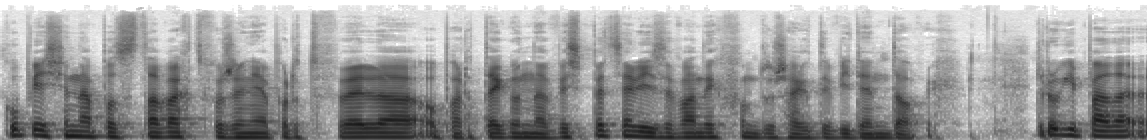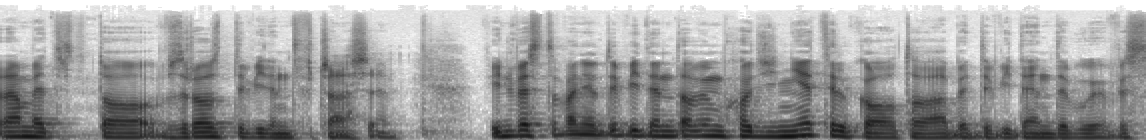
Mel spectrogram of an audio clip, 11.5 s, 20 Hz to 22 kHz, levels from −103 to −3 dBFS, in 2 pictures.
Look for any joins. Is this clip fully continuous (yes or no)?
no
